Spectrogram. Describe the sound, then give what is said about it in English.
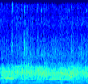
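An audience claps steadily for everybody who said a prayer to accept Jesus, a dense, even wash of many hands with no pauses, holding a constant level for the whole stretch with no voices standing out. “Come on, let's clap for everybody that said that prayer.”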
